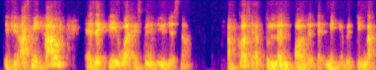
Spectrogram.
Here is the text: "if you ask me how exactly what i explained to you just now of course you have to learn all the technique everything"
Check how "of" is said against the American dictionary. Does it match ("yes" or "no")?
no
